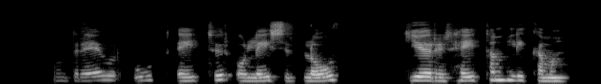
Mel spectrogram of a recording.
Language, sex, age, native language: Icelandic, female, 40-49, Icelandic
